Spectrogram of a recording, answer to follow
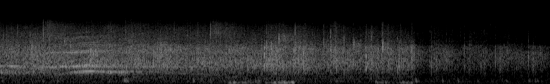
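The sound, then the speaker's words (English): A church audience applauds steadily to welcome a speaker, a dense wash of many hands clapping at once that holds for several seconds, then thins and fades toward the end. “Would y'all please give him a round of applause”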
